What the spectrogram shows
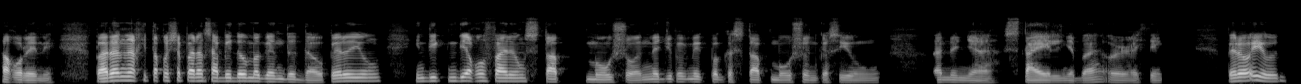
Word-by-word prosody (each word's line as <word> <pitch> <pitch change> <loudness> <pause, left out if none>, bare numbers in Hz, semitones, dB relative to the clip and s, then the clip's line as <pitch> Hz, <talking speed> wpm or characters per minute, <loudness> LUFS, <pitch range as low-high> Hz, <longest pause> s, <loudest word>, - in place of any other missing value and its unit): Ako 110 - +2
rin, 95 -3 -2
eh, - - -29 0.4
parang 175 +7 +8
nakita 180 -1 +4
ko 175 - +2
siya 180 - +1
parang 165 0 +5
sabi 155 0 +2
daw 160 - +7
maganda 140 -5 0
daw, 100 -1 -4
pero 150 +3 +2
yung 160 0 -1 0.3
hindi 155 +2 -3
hindi 165 +1 -1
ako 165 +1 +2
fan 155 -2 +4
ng 150 - -5
stop 125 -4 0 0.2
motion 110 -2 -5
medyo 125 +1 -4
pa 130 - -6
may 125 -1 -6
pagka-stop 110 -1 -5
motion 105 -1 -8
kasi 105 +1 -7
yung 95 0 -13 0.5
ano 110 0 -5
niya, 90 -2 -7
style 100 -1 -2
niya 95 -1 -8
ba 105 +5 -7
or 100 -2 -7
I 90 - -9
think. 95 +2 -13 0.6
Pero 165 +4 +5
ayun 165 -4 +3
120 Hz, 175 wpm, -23 LUFS, 100-155 Hz, 0.6 s, parang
